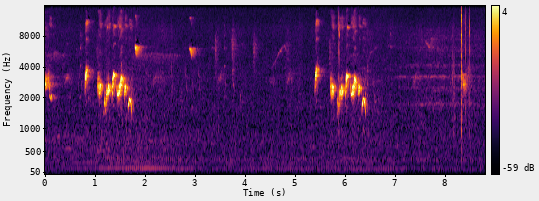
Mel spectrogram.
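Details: Red-whiskered bulbul with a dark bib, recorded during trapping with a decoy bird on 28 February 2017: two bursts of quick, bright warbled notes about four seconds apart, with scattered thin high chirps between them.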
